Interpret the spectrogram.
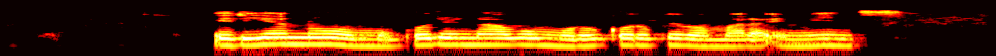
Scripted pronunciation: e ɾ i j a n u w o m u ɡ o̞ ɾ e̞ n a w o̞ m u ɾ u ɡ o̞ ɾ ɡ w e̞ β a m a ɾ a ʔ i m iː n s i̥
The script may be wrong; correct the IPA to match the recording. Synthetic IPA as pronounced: e ɾ i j a n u w o m u ɡ o̞ ɾ e̞ n a β o̞ m u ɾ u ɡ o̞ ɾ ɡ w e̞ β a m a ɾ a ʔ i m iː n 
